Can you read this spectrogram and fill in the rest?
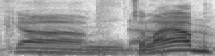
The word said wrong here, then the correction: Tlaib: Rashida Tlaib. – Tlaib. Is there some silent letters here? – Tlaib.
